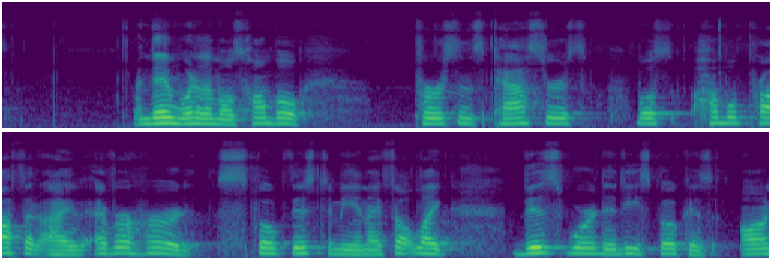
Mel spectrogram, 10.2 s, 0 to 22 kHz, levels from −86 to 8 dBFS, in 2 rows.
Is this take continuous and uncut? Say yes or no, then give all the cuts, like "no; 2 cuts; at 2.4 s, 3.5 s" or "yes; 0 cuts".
yes; 0 cuts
